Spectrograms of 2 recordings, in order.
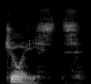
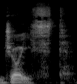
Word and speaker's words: joist: run across they're called joists and you know I just learned that that's pronounced joist like hoist I always thought it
